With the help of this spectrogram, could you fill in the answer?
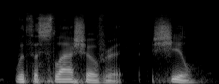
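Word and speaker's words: śīl: It's pronounced with a slash over it. Shil. Shil.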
